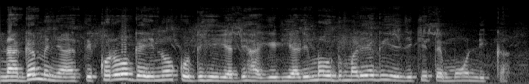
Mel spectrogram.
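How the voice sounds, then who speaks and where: Against noticeable background noise, a woman with a Kenyan accent speaks at a moderate pace and a medium pitch. Her intonation stays fairly even, with hardly any pauses. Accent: Kenyan (Kikuyu) English. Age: 70s. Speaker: therapist and pastor. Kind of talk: interview testimony.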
